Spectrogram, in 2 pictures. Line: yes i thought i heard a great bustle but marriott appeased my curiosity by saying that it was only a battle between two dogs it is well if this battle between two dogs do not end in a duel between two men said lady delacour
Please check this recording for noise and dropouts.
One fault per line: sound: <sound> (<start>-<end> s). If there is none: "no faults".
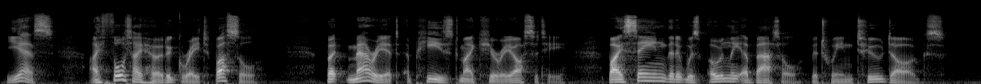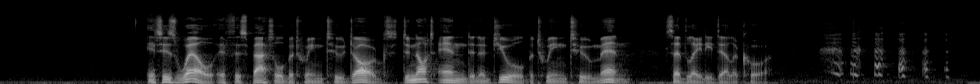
sound: laugh (18.0-19.3 s)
